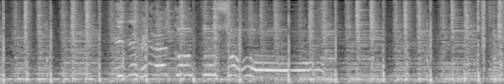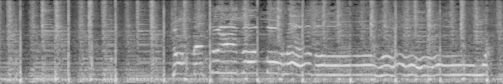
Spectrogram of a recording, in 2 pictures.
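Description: Flamenco rumba on an acoustic guitar: fast, steady strummed rhythm, with a man's voice singing two long, wavering phrases over it, the first about a second in and the second from about seven seconds.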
